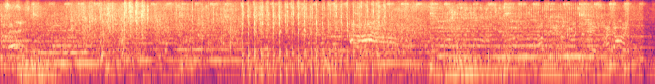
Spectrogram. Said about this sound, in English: Rambo and Co. reach the fence as guards fire on them.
